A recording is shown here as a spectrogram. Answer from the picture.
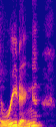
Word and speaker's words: Reading: afternoon in Reading, Pennsylvania, spelled deceptively as reading, but all the locals know that it's pronounced Reading, so make sure you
